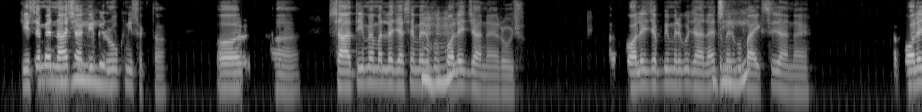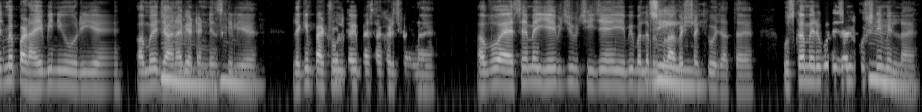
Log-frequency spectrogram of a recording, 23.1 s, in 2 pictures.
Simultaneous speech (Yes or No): Yes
